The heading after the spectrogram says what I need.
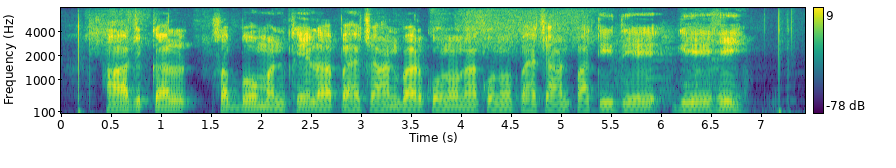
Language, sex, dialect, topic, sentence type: Chhattisgarhi, male, Western/Budati/Khatahi, banking, statement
